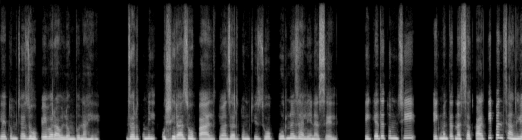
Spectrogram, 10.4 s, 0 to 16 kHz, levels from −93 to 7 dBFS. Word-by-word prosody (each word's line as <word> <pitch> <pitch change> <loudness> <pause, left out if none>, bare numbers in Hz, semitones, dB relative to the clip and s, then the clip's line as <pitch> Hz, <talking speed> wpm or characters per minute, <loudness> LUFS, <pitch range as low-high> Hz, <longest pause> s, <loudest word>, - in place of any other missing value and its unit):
हे 220 -1 +2
तुमच्या 235 +1 -2
झोपेवर 210 -1 +2
अवलंबून 170 -1 +2
आहे. 165 +2 -1 0.6
जर 210 0 +3
तुम्ही 215 +1 +1 0.2
उशिरा 210 0 +3
झोपाल 185 -5 +2
किंवा 190 -1 0
जर 195 0 +1
तुमची 205 0 -1
झोप 195 +1 -3
पूर्ण 235 +1 +2
झाली 205 -5 +1
नसेल, 175 -2 -2 0.6
ठीक 220 -3 0
आहे 240 - +4
तर 265 - +2
तुमची 260 +3 -1 0.4
एक 230 +1 -2
म्हणतात 235 0 +2
ना 215 -1 +2
सकाळ 200 -1 0
ती 280 - -1
पण 310 -2 +2
चांगली 200 -5 +3
210 Hz, 155 wpm, -19 LUFS, 190-225 Hz, 0.6 s, आहे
